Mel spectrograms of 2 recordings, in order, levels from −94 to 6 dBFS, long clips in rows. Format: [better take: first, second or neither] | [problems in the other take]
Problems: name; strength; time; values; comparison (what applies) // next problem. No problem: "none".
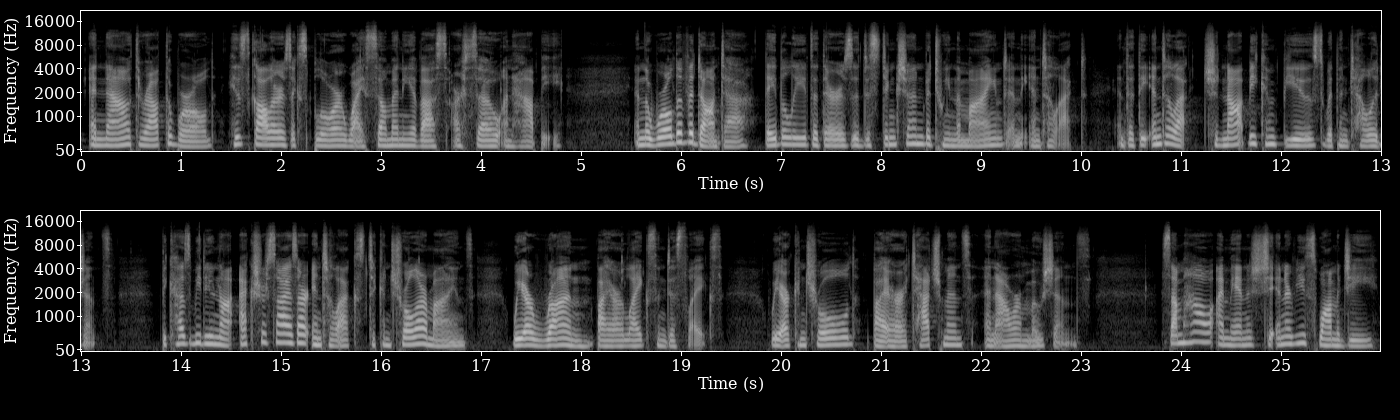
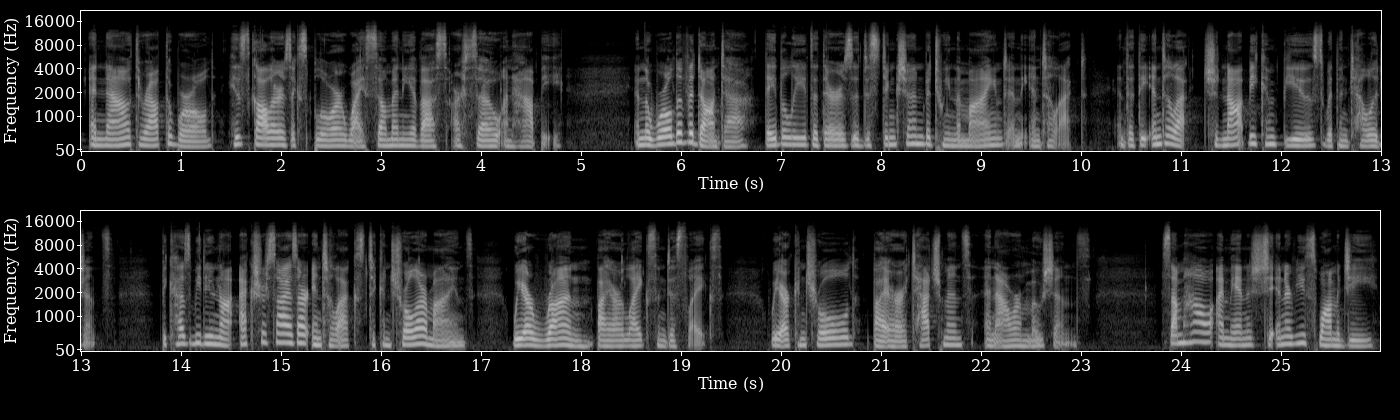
neither | none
